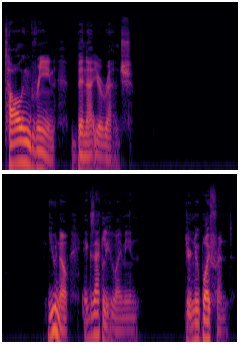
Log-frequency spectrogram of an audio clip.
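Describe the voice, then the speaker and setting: Casting: male actor for menacing gang boss in ASMR roleplay, deep-voiced, taunting and falsely polite, very close dry recording. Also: dry recording. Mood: taunting, probing. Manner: mock-polite, taunting, deliberate pauses.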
